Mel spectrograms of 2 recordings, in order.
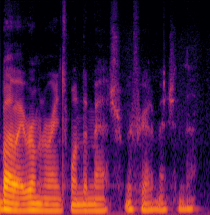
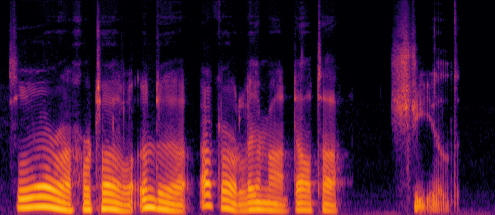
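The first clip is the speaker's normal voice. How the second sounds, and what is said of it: Impression of The Shield's entrance. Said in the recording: “what a great impression right there”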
